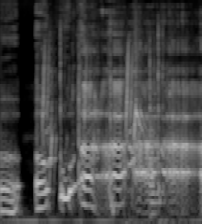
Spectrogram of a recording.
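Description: A cartoon character's long, strained vocal noise, wordless, lasting about one and a half seconds, as a character struggles with an awkward yoga pose.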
